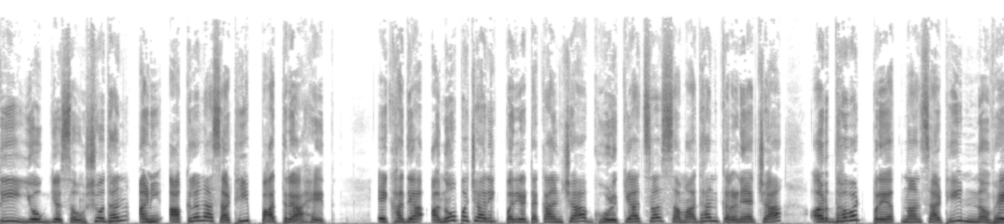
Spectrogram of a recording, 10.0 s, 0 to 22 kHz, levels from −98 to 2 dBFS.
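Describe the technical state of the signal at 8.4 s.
At 8.4 s the speech signal is intact, with no fault audible at that moment.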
